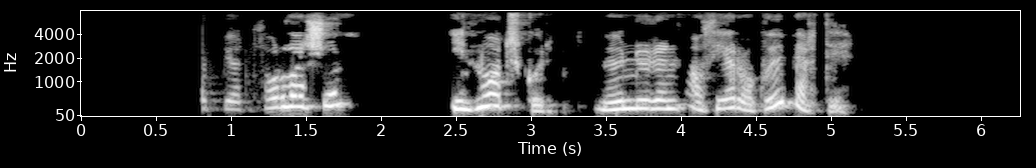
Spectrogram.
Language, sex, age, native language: Icelandic, female, 60-69, Icelandic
